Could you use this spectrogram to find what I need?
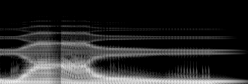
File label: FORMANT, Funky Vocals; USB Soundscan vol.18; AKAI; COMPUTER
